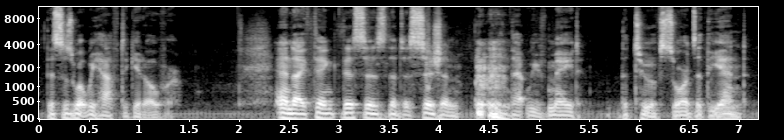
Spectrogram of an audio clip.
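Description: Low-voiced man musing over tarot cards. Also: lively intonation, moderate pace, gravelly, breathy edge. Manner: musing, repeats "right?" often. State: slightly croaky. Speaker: tarot reader. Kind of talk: soft-spoken tarot reading.

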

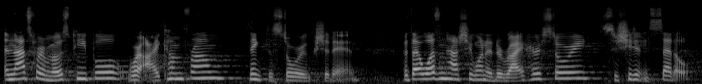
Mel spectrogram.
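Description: A woman's voice: a little high, lively intonation, moderate pace, big-room sound. Texan young woman giving a stage speech. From Texas. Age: young adult. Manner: storytelling, conversational, emphatic. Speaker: student panel speaker. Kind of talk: prepared personal speech. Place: stage in a large hall.

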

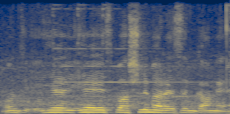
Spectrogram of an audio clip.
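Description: A man playing an excitable boxer turned commentator, melodramatic and repeating exclamations in improvised parody live commentary. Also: fairly high pitch, normal speed, crowd noise, background noise, lightly acted. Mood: shocked. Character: excitable American boxer Sugar John commentating, theatrically shocked. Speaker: boxing commentator.

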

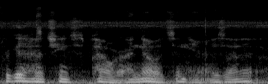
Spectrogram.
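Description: A man's voice: medium pitch, quick pace, vocal fry, dark tone, a little hiss or hum, low-quality recording. A man hosting an outdoor radio range test, repeating test calls and calling to his dog in an open field, recorded on a body-worn camera. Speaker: radio hobbyist host.

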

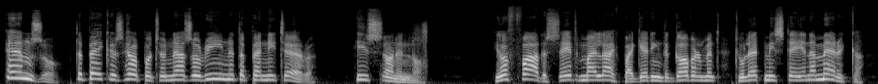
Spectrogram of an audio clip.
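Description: A young Italian immigrant in a crime story, respectful and loyal. The voice is high and earnest, heavily Italian-accented, and recorded close and dry. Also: male voice, big pitch swings, brisk, fairly bright tone, no echo, exaggerated voice. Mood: eager, respectful. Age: young adult. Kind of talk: dramatised audiobook dialogue.

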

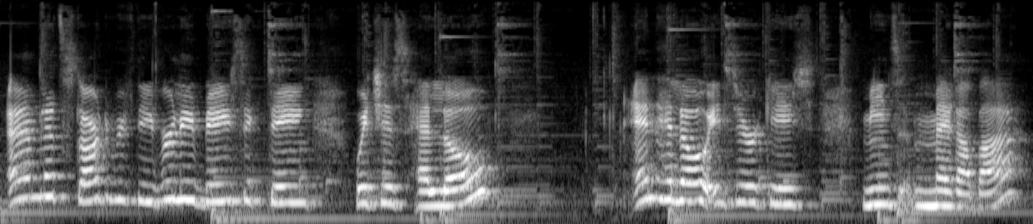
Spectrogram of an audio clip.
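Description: A woman's voice: high voice, fairly bright tone, soft background music. Chatty Dutch woman in her twenties. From Netherlands. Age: 20s. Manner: chatty, slows down to spell out words. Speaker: YouTuber teaching words. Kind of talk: casual vlog lesson. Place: living room, sofa, indoors. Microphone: camera in front, seated.

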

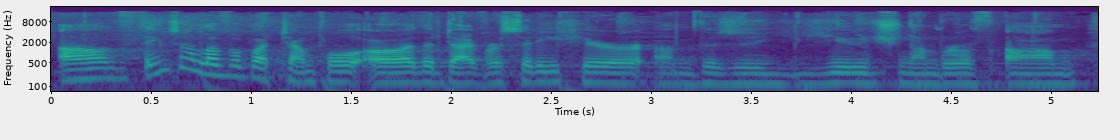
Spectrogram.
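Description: A young man from Uganda, a senior student, speaks in a polite, measured way for a campus interview. There is some lingering reverb around his voice and quiet music beneath. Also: medium pitch. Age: young adult. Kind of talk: outdoor vox pop interview. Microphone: lapel.

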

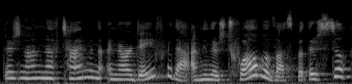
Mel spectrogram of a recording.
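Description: A woman in her thirties with a lapel mic, telling a Bible story to children in an animated way with acted-out voices. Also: high voice, fast talker. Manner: animated, acts out voices of characters. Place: indoors in front of a map backdrop.

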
